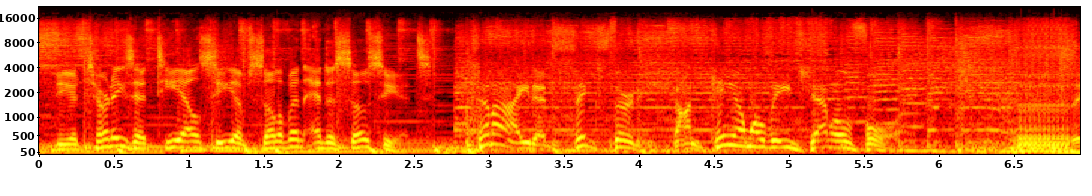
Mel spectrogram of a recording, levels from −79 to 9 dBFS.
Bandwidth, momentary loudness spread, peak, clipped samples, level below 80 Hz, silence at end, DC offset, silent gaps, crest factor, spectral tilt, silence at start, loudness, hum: 19.5 kHz; 4 LU; 0 dBFS; under 0.1%; -24 dBFS; 0 s; under 0.1%; none; 12 dB; -4 dB/octave; 0 s; -12 LUFS; none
